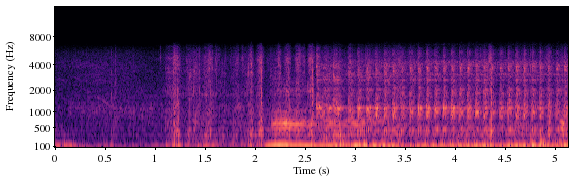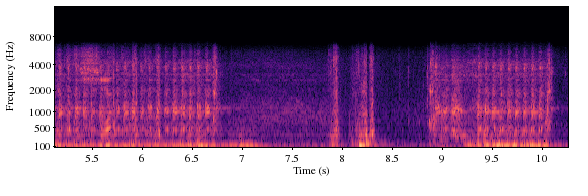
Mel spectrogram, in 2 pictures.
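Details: Toyota Tacoma hard starting: long steady cranking, roughly three turns a second, lasting seconds with stops and retries; cause not yet found.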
